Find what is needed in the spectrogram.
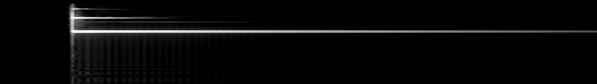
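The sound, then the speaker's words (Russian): A phone message notification: one bright, clear ding that rings out and fades slowly over a few seconds, soft and alone. “Пришло сообщение от Юли”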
